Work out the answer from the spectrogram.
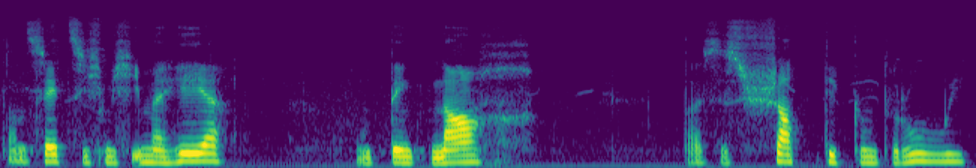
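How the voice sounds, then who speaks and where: Bavarian widow, lowish voice, slow, homely, plain-spoken, radio drama. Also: female voice, a little mellow, no echo, heavily acted.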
